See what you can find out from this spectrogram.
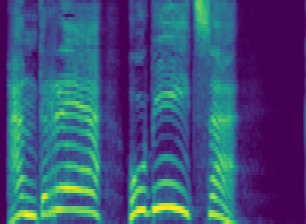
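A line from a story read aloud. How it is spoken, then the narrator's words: Young woman shouting. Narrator (Russian): крикнула одна из молодых женщин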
